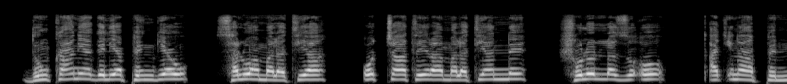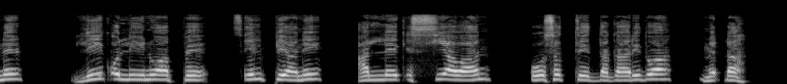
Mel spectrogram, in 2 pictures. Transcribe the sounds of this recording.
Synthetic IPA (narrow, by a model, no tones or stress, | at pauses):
d̪ʊŋkːaːnɪjaːɡɛlɪjaːpɛŋɡɪjɐw | sɐlʊwaːmɐlɐt̪ɪjaː | ɔt͡ʃːaːt̪eːɾaːmɐlɐt̪ɪjaːnːɛ | ʃɔlɔlːɐzɔʔɔ | kʼɐt͡ʃʼɪnaːpːɛnːɛ | liːkʼɔliːnʊwaːpːɛ | t͡sʼɪlpːɪjaːn | ɐlːe̞ːkʼɪsːɪjaːwaːn | o̞ːsɛt̪ːe̞ːd̪ːɐɡaːɾɪd̪ʊwaː | mɛɗːɐ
